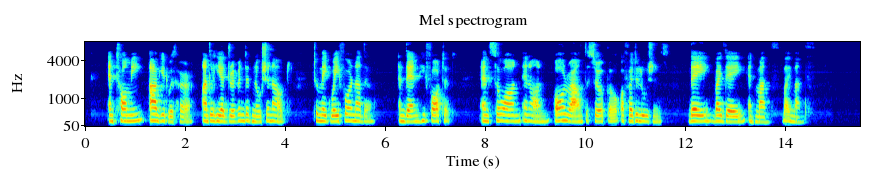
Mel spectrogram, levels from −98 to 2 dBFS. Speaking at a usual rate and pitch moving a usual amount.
No: average, 160 wpm; narrow, 1.6 semitones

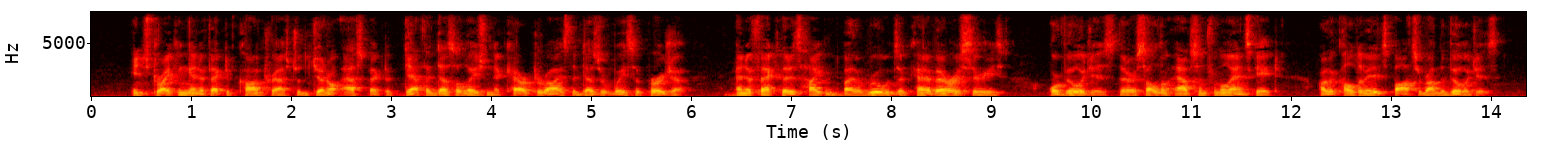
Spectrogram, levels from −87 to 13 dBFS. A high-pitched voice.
No: low, 115 Hz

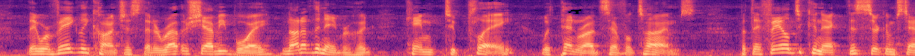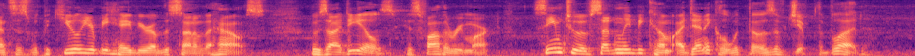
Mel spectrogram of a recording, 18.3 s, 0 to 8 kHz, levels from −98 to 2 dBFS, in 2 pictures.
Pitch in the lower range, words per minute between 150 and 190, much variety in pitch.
Yes: low, 125 Hz; average, 175 wpm; wide, 7.4 semitones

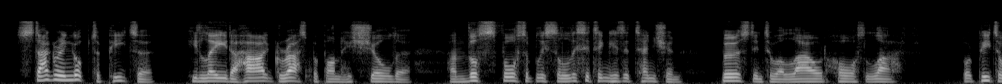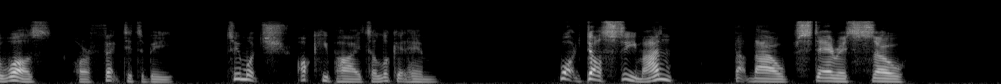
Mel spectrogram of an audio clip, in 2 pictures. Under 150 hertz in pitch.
Yes: low, 135 Hz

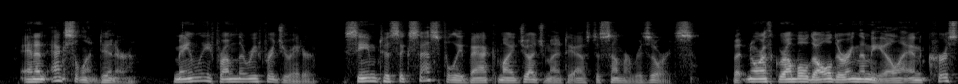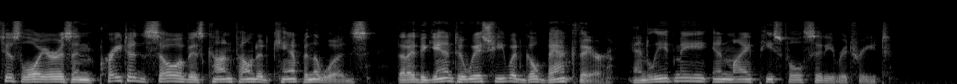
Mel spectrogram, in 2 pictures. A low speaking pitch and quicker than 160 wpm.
Yes: low, 120 Hz; average, 180 wpm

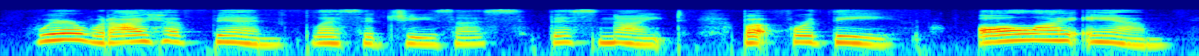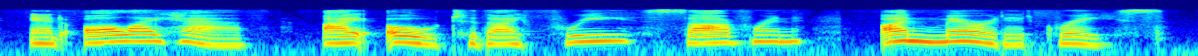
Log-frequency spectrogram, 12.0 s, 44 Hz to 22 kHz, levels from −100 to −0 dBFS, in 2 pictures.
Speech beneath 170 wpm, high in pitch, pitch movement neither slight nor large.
Yes: slow, 135 wpm; high, 200 Hz; average, 4.0 semitones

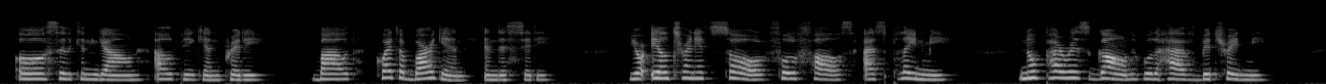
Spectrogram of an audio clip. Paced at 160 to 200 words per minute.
No: slow, 135 wpm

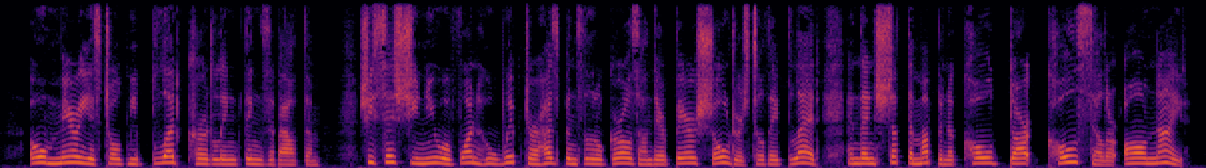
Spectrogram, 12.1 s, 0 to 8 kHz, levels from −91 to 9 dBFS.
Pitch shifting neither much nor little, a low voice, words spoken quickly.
No: average, 3.3 semitones; high, 235 Hz; fast, 210 wpm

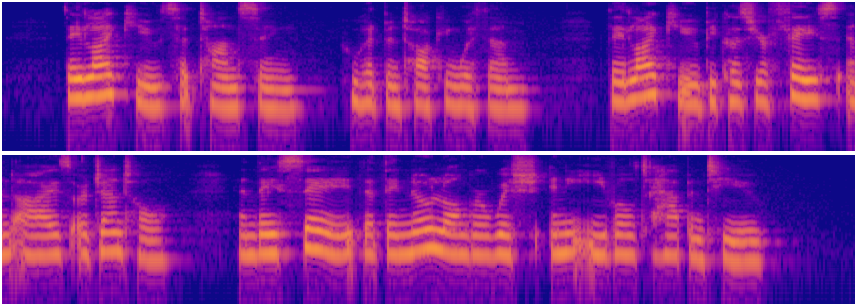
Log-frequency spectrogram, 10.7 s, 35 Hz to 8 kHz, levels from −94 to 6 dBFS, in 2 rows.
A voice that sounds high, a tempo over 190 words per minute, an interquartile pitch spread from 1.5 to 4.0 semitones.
Yes: high, 215 Hz; fast, 205 wpm; average, 3.5 semitones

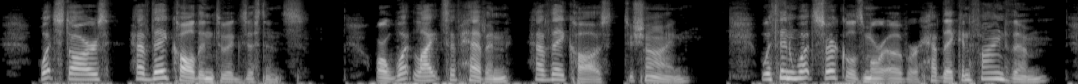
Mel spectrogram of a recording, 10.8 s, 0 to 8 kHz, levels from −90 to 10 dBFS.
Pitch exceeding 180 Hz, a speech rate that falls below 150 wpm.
No: low, 130 Hz; average, 140 wpm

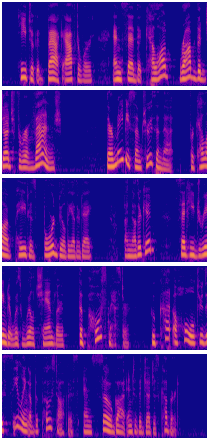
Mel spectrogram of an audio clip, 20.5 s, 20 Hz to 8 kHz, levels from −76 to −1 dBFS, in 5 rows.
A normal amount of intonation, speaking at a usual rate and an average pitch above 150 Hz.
Yes: average, 4.4 semitones; average, 175 wpm; high, 190 Hz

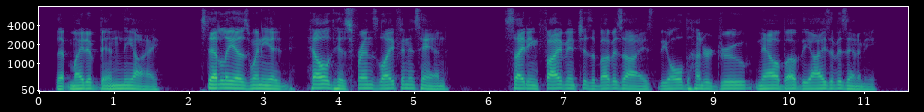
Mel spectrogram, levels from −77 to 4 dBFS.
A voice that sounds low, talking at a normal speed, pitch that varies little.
Yes: low, 110 Hz; average, 180 wpm; narrow, 2.2 semitones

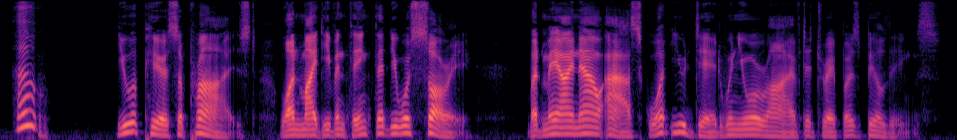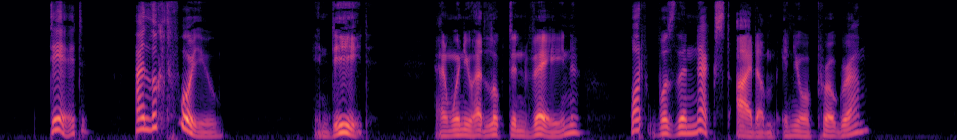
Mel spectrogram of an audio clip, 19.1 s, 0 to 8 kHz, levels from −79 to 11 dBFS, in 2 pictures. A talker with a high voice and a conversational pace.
No: low, 115 Hz; average, 150 wpm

